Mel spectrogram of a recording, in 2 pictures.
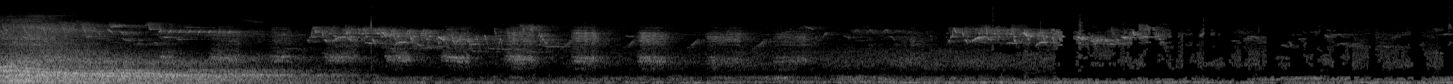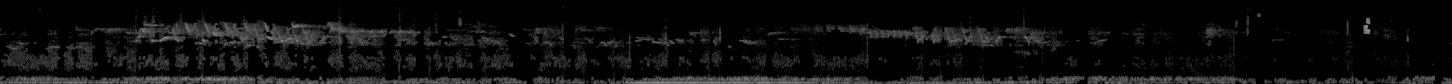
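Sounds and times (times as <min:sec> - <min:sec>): loud rush of noise: 0:00.0 - 0:04.1
bird chirps: 0:00.0 - 0:07.8
outdoor background noise: 0:00.0 - 0:17.0.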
